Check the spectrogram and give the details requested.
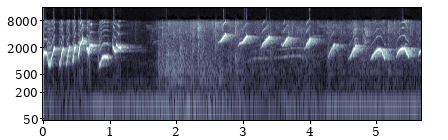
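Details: White-rumped shama song played to coax shamas into singing: a fast burst of rising whistled notes, a brief noisy rasp, then a steady series of bright upslurred whistles about three per second.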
